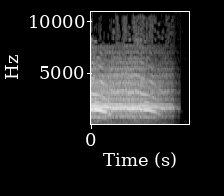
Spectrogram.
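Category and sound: sound effect, loud scream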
